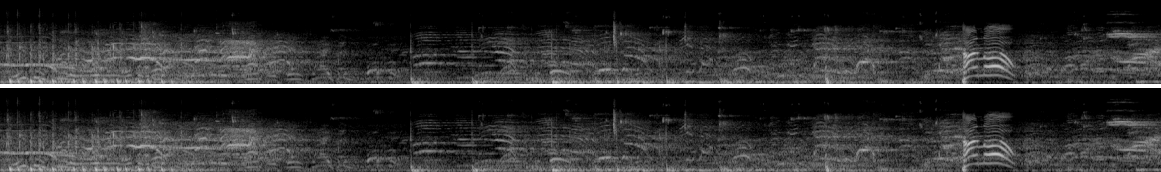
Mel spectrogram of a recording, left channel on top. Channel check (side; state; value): both; identical; correlation 1.00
